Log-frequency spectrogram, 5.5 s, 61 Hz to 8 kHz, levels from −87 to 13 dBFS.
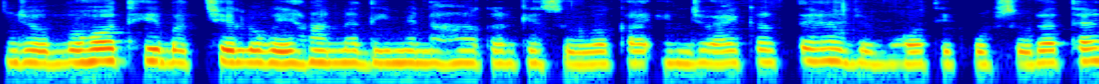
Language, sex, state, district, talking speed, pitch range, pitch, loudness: Maithili, female, Bihar, Muzaffarpur, 220 wpm, 205-215 Hz, 210 Hz, -19 LUFS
